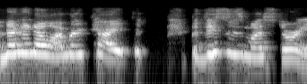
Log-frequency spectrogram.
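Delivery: high, teary no no no, I'm okay; retold through tears, pitch up; tearful reassurance. Calling a charity in tears, pleading tearfully. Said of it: "and I was crying".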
